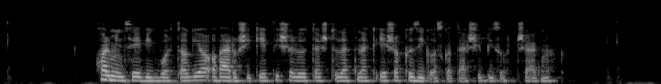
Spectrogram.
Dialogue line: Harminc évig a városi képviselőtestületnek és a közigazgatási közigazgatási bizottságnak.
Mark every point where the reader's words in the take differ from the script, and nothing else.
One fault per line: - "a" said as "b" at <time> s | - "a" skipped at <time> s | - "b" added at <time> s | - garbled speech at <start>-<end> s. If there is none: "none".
- "volt tagja" added at 1.6 s
- "közigazgatási" skipped at 4.8 s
